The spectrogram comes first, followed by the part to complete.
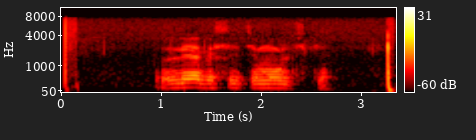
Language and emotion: Russian, neutral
